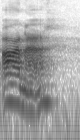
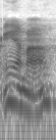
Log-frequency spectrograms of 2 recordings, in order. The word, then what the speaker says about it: Ana: Also, I believe I'm saying her name right, because she said Ana, right? Everyone else keeps calling her Anna, which is not the same.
